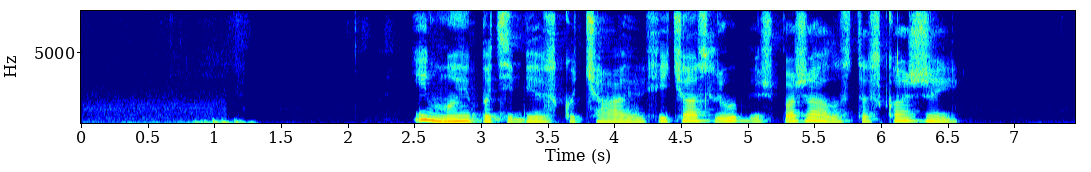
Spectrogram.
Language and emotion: Russian, sad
